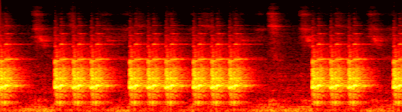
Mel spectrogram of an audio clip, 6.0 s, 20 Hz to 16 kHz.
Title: "mri sounds" 2021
